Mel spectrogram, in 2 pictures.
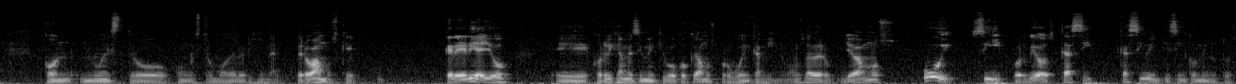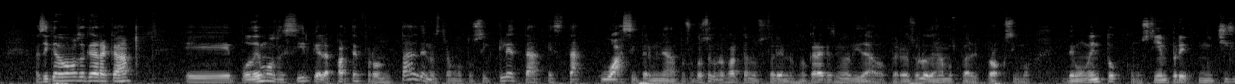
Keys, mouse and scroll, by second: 6.0 click, 7.9 click, 10.8-11.5 scroll down 2, 11.9-13.3 shift+drag.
